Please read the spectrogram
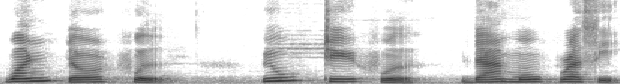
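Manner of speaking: "wonderful", "beautiful", "democracy" broken into separate syllables; teacher's loud, segmented reading of "wonderful", "beautiful", "democracy". Shown as a demonstration. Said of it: "Words with more than two syllable".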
